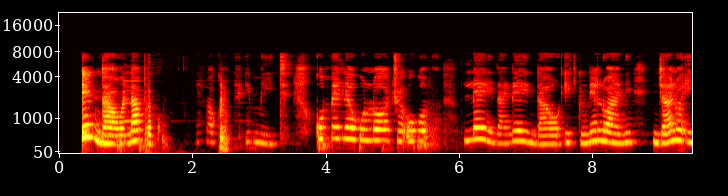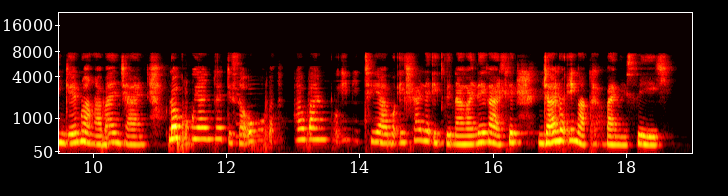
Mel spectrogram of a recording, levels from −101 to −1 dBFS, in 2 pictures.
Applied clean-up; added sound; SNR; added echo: neural mask model DeepFilterNet 3.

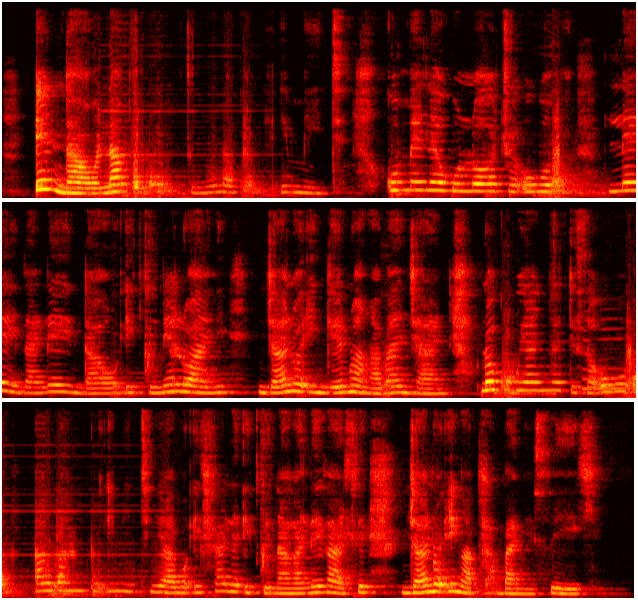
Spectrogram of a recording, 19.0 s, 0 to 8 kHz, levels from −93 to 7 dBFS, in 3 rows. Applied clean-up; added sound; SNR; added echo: neural separator model SepFormer DNS4.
